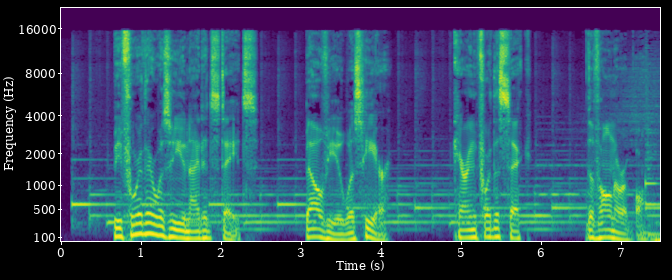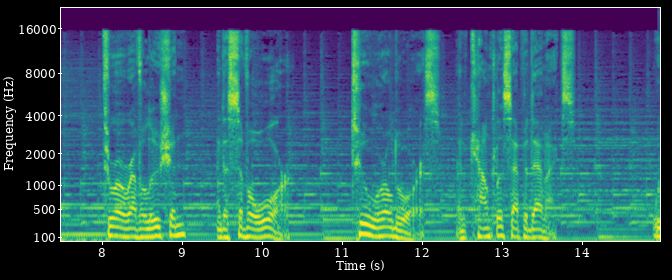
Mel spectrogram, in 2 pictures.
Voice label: Crisis Commercial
